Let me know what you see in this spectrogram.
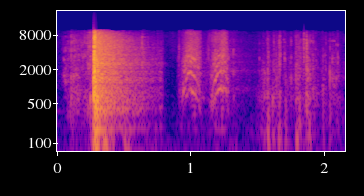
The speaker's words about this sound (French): Prenez vos trousses et sortez votre matériel. Bruit de la trousse qui atterrit sur le bureau.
